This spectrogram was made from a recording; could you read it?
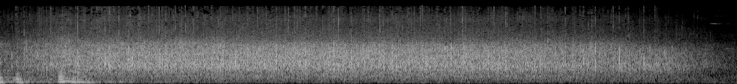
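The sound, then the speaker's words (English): An audience at a sermon breaks into sustained applause, clapping to show they have received Jesus, a dense wash of clapping that holds steady for several seconds before tapering off toward the end, with a brief murmur of voices at the start. “A couple of others, have you received him? You can clap if you have.”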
